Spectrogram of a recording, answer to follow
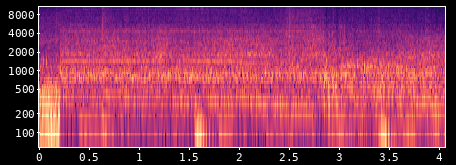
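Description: Steady rushing noise of a jet airliner, with a faint high whine that sinks slightly in pitch.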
